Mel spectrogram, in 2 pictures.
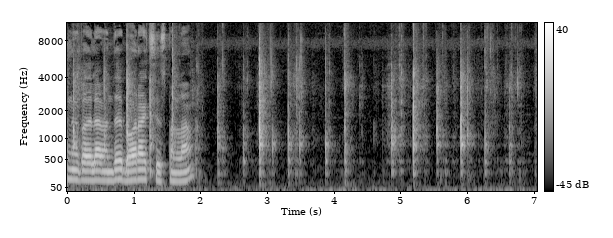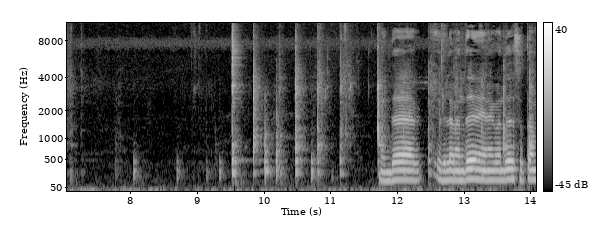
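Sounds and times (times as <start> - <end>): slime stirred in bowl: 0.0 - 14.0.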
